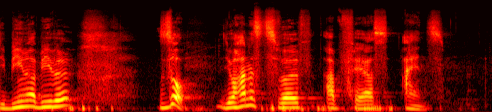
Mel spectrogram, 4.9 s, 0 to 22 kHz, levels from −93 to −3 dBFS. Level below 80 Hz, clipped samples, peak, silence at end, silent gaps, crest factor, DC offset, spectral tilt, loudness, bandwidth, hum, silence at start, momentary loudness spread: -70 dBFS; under 0.1%; -10 dBFS; 0.5 s; none; 24 dB; under 0.1%; -5 dB/octave; -32 LUFS; 16 kHz; none; 0 s; 17 LU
